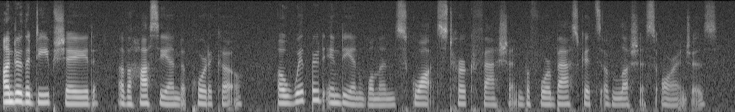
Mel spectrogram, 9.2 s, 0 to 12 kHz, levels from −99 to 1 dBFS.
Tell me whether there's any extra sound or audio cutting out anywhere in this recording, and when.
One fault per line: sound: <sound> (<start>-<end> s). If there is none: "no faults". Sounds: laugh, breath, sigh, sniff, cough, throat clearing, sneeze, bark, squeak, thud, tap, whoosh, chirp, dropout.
sound: dropout (3.8-3.9 s)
